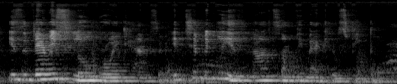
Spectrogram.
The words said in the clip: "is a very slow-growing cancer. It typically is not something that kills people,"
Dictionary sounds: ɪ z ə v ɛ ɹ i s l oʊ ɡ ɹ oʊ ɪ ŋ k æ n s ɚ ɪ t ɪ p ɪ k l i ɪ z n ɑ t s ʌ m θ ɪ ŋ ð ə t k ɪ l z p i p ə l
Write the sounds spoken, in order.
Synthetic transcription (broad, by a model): ɪ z ə v ɛ ɹ i s l oʊ ɡ ɹ oʊ ɪ ŋ k æ n s ɚ ɪ t ɪ p ɪ k l i ɪ z n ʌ t s ʌ m θ ɪ ŋ ð ə t k ɪ l z p i p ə l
